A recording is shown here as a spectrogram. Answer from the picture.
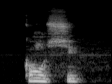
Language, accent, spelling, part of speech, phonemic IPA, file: French, Canada, conçus, verb, /kɔ̃.sy/, LL-Q150 (fra)-conçus.wav
- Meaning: 1. first/second-person singular past historic of concevoir 2. masculine plural of conçu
